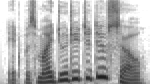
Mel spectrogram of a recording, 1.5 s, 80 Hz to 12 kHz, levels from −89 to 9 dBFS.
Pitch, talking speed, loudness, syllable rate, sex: 220 Hz, 280 wpm, -13 LUFS, 5.9 syllables/s, female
